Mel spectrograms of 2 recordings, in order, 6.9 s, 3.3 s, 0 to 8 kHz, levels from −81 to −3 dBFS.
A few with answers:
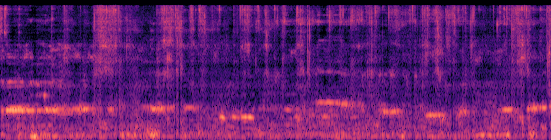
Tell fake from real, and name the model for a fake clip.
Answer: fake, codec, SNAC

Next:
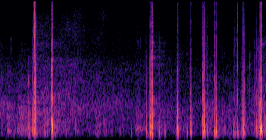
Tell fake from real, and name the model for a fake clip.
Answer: real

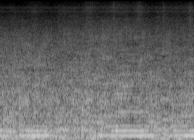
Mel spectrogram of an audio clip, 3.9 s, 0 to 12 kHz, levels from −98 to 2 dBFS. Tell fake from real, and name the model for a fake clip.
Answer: fake, codec, SNAC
